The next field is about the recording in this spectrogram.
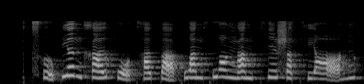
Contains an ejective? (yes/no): no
